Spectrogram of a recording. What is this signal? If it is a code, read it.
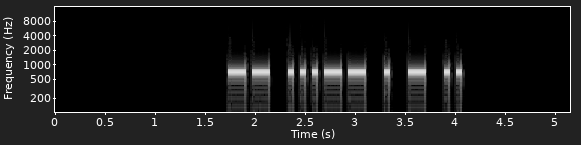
Morse code, heard as a keyed tone, about 21 wpm, 700 Hz. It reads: M3ETI
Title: DXCC-100 Call Signs - 5 Characters - Repeated 3x - 20wpm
